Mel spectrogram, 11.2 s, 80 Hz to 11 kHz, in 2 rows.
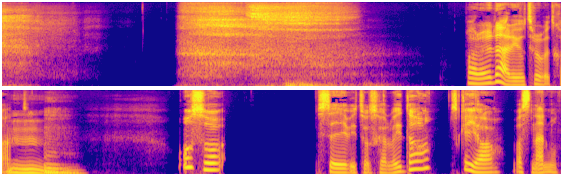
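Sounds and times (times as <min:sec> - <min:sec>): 
deep breathing during a calming exercise with hands on the chest: 0:00.0 - 0:01.1, 0:01.7 - 0:04.2, 0:06.4 - 0:07.3
speech: 0:04.6 - 0:06.5, 0:07.4 - 0:07.9, 0:08.7 - 0:11.1.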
